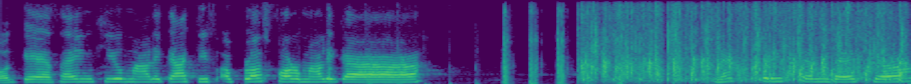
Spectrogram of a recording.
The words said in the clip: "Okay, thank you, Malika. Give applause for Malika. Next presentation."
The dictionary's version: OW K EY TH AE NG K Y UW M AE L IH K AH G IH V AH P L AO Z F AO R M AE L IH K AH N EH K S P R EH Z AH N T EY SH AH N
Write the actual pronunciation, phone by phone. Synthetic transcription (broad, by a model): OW K EY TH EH NG K Y UW M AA L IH K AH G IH F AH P L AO S F AO R M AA L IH K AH N EH K S P R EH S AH N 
